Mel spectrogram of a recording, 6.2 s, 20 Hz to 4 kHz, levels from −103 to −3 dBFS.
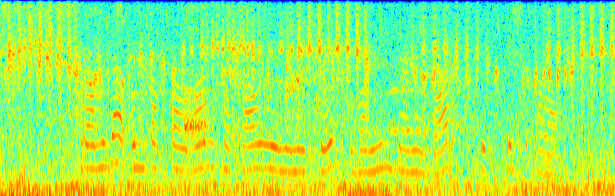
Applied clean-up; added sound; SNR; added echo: none; Frog + Burping, eructation; -5 dB; none.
